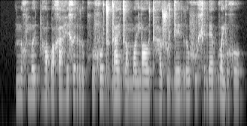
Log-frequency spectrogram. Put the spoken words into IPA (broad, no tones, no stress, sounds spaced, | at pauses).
n o x m ə ɪ̯ bʱ ɒ ɓ ɒ x a ɦ e x ə r o kʷʰ a χʷ ə ɪ̯ d ɒ d a ɪ̯ d l ɒ m ɒ ɪ̯ j ɒ ʊ̯ dʱ a sʷ ɛ d e r o xʷ e x r ɛ ɡʷ a j o x o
